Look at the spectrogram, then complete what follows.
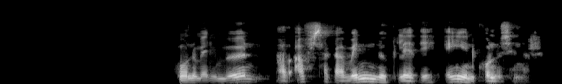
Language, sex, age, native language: Icelandic, male, 50-59, Icelandic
